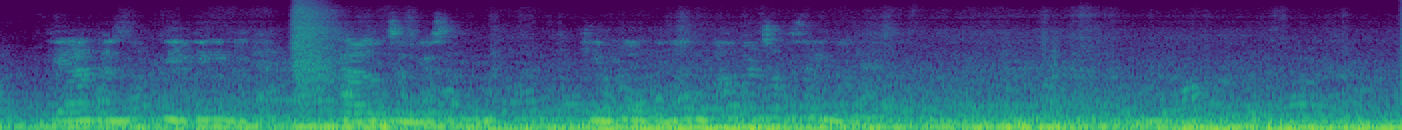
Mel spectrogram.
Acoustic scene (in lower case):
bus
